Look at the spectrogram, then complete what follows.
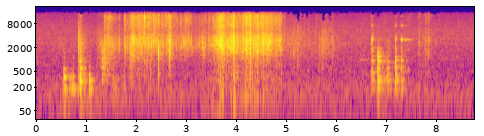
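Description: Porcelain teapot and teacups clinking against each other and the table about half a second in and again near 7 s. In between, plastic bubble wrap rustles and crinkles as a cup is unwrapped, loudest around 4 s.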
